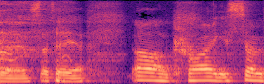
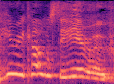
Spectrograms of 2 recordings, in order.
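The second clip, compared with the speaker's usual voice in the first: high, squeaky mock cheer as he drives at them; mocking high villager voice. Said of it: "They're like".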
